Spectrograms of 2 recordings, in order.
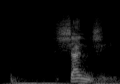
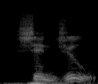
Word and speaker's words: Shinju: This is a Japanese whiskey, Shunji. You know what I mean? This is the new thing going on right now. Shinju. So it look like S-I-N. Shinju. La is right. Lock up pronounced.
